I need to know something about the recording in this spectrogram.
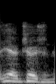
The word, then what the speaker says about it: Jojen: on amongst the wildlings, is it Jojen? Is that how you pronounce it? Yes, Jojen. It's got Yeah, Jojen, right. How else would you pronounce that?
